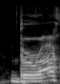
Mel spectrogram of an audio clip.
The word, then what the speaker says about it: Barack: Barack rhymes with macaque.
